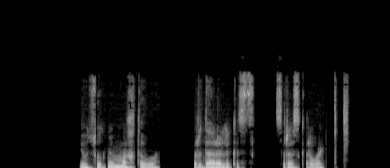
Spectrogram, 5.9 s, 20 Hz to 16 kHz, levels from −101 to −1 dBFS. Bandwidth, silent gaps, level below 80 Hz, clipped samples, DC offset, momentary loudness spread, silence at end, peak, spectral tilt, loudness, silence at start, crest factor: 9.6 kHz; 2.41-2.91 s, 3.82-4.14 s, 4.91-5.01 s, 5.08-5.15 s; -62 dBFS; under 0.1%; under 0.1%; 15 LU; 0.65 s; -10 dBFS; -6 dB/octave; -28 LUFS; 1.2 s; 18 dB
